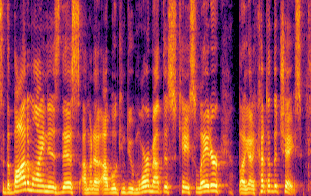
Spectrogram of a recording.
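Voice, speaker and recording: A man with an American accent talks in an animated tone at a very fast pace, his pitch high for a man with ordinary variation. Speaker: constitutional lawyer and commentator. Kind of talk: legal news commentary.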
